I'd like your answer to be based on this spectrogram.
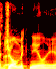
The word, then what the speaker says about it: McNeely: Am I saying it right, Joel McNeely? – Yeah, Joel McNeely. Yeah, that sounds right to me.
